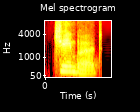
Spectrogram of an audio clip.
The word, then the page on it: chambered: Indian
